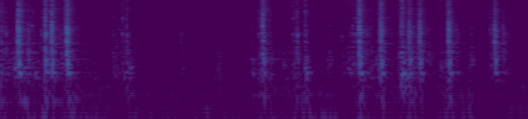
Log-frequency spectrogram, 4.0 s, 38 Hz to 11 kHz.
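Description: Fingertips type on the keys of a teal metal portable Olivetti Lettera 22 typewriter, producing about twelve sharp, bright mechanical clacks in uneven bursts with short pauses. Each strike is crisp and dies away almost instantly, with little low end.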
